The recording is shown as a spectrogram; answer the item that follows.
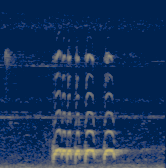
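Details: Zebra dove singing to provoke other doves into replying: a brief burst of five quick, staccato mid-pitched notes, closely spaced, followed by quiet background.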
